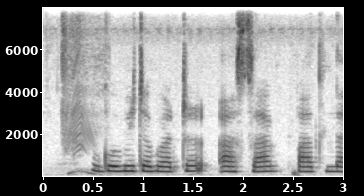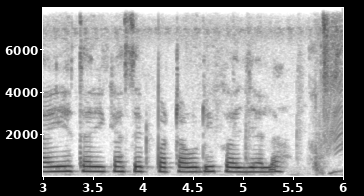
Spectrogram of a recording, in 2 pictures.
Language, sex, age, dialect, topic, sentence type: Bhojpuri, female, 18-24, Southern / Standard, agriculture, statement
